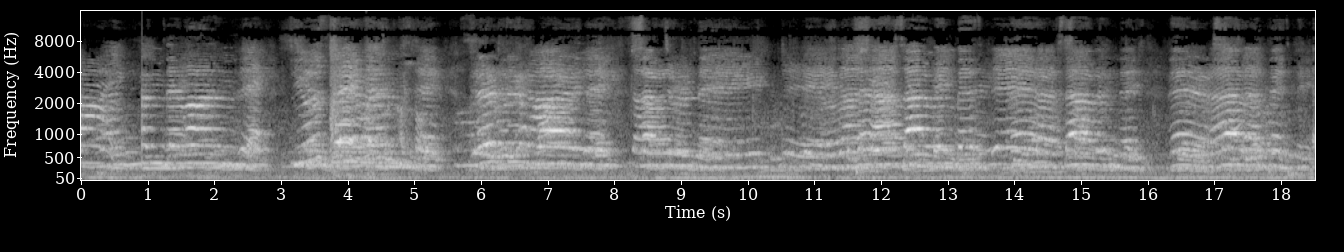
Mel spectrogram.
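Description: Young children singing a song together.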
